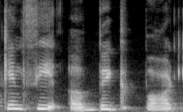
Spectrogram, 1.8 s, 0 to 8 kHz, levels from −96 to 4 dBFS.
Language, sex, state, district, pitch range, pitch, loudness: English, female, Karnataka, Bangalore, 250-325 Hz, 270 Hz, -14 LUFS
